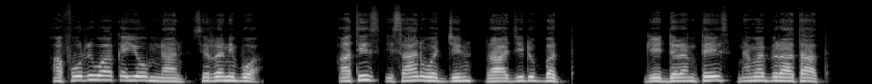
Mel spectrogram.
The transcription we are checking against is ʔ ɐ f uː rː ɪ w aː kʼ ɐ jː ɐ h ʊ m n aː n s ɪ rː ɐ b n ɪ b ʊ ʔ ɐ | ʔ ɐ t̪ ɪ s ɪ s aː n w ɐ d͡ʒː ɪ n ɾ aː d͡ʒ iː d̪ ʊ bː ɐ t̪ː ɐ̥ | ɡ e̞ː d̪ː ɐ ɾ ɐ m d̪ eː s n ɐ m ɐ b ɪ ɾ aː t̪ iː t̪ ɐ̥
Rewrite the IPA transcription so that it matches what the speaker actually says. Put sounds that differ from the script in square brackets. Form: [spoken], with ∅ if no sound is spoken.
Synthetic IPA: ʔ ɐ f uː rː ɪ w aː kʼ ɐ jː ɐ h ʊ m n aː n s ɪ rː ɐ [∅] n ɪ b ʊ ʔ ɐ | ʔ ɐ t̪ ɪ s ɪ s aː n w ɐ d͡ʒː ɪ n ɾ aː d͡ʒ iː d̪ ʊ bː ɐ t̪ː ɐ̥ | ɡ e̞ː d̪ː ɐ ɾ ɐ m [t̪] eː s n ɐ m ɐ b ɪ ɾ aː t̪ [aː] t̪ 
